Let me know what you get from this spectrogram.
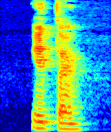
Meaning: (verb) 1. third-person singular present indicative of éteindre 2. past participle of éteindre; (adjective) 1. extinct 2. dead, lifeless
- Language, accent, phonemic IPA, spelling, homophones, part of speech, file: French, Canada, /e.tɛ̃/, éteint, étaim / étaims / étain / étains / éteints, verb / adjective, LL-Q150 (fra)-éteint.wav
